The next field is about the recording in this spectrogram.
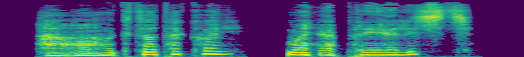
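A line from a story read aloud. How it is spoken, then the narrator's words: Hissing. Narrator (Russian): прошипел Голлум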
